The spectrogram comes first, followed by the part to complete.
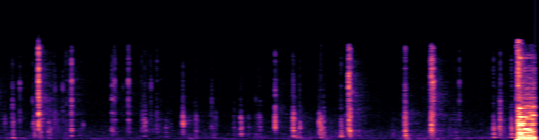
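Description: Typing sound effect: irregular key clicks, about three or four a second, as the title text is typed out letter by letter. Loud music starts just before the end.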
